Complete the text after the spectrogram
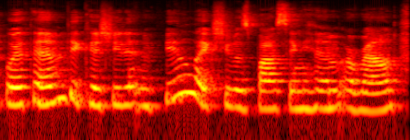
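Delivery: ordinary talk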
